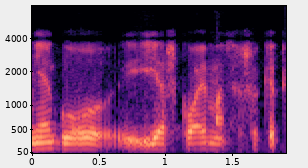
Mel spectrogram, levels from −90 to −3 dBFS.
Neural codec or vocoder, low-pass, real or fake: vocoder, 22.05 kHz, 80 mel bands, Vocos; 7.2 kHz; fake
